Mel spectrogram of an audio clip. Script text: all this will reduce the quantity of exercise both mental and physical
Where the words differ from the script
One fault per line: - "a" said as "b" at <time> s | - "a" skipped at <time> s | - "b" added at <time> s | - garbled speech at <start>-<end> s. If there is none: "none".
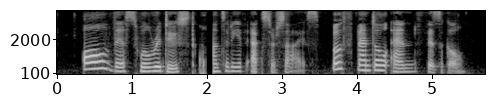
none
